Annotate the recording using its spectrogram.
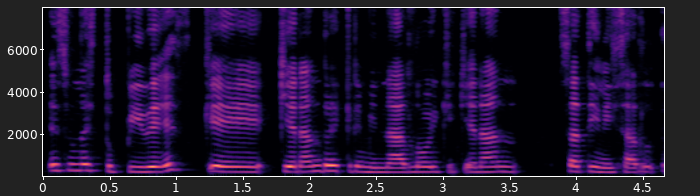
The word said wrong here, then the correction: satanizarlo: ah, ¿Cómo se dice? Satanizarlo. Satanizarlo.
